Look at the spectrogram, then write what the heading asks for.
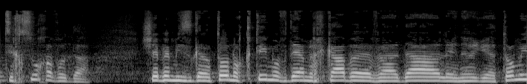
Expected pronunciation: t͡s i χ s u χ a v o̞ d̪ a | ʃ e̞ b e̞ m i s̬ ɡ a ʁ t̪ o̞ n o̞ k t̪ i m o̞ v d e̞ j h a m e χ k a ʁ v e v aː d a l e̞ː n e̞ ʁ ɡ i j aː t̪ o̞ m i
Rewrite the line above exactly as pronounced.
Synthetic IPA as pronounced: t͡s i χ s u χ a v o̞ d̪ a | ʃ e̞ b e̞ m i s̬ ɡ a ʁ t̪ o̞ n o̞ k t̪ i m o̞ v d e̞ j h a m e χ k a ʁ b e v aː d a l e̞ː n e̞ ʁ ɡ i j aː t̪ o̞ m i

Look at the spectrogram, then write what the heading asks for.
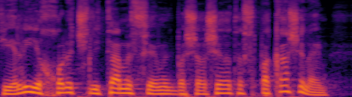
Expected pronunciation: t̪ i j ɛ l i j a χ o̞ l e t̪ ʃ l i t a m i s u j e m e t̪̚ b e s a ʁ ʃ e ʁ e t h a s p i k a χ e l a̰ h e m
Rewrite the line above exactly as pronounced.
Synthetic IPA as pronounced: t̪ i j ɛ l i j e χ o̞ l e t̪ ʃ l i t a m e s u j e m e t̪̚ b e ʃ a ʁ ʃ e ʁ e t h a s p a k a ʃ e l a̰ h e m

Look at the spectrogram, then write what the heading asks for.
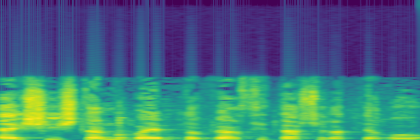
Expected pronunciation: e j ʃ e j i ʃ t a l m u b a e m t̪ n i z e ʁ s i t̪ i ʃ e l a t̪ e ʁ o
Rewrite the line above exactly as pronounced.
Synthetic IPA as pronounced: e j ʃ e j i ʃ t a l m u b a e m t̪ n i v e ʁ s i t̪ a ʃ e l a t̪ e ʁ o

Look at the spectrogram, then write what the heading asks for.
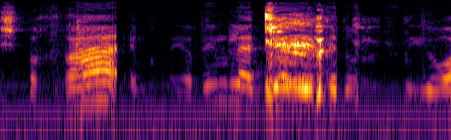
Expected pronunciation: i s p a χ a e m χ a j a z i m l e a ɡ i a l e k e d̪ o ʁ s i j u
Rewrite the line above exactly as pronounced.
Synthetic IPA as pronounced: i ʃ p a χ a e m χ a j a v i m l e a ɡ i a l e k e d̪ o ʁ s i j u

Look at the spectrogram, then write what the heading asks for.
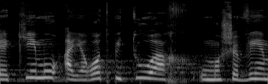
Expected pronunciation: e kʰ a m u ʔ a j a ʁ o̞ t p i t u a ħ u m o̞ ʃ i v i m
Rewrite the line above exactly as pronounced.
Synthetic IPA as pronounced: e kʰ i m u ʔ a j a ʁ o̞ t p i t u a χ u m o̞ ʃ a v i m

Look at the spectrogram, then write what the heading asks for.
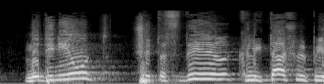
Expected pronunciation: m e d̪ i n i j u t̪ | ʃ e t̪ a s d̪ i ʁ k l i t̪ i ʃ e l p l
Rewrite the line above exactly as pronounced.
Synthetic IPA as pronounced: m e d̪ i n i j u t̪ | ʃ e t̪ a s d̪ i ʁ k l i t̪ a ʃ e l p l

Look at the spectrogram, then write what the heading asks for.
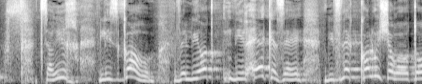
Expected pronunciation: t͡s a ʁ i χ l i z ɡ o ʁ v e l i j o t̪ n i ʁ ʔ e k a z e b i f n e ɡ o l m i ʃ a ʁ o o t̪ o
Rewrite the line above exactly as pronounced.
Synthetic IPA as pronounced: t͡s a ʁ i χ l i z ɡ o ʁ v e l i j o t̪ n i ʁ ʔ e k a z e b i f n e k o l m i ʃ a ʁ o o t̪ o

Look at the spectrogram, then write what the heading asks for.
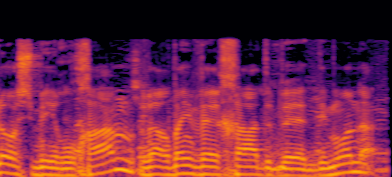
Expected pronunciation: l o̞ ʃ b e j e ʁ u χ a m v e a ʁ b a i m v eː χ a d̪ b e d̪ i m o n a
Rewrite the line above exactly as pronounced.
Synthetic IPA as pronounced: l o̞ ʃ b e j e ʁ u χ a m v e a ʁ b a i m v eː χ a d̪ b e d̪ i m o n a

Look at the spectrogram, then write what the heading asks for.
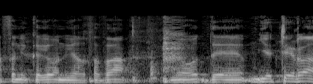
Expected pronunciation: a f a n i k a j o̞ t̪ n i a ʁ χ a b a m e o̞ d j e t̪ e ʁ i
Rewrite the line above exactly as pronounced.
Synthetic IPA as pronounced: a f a n i k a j o̞ n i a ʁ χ a v a m e o̞ d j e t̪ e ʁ a

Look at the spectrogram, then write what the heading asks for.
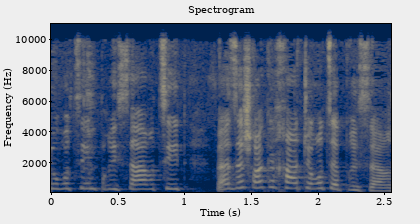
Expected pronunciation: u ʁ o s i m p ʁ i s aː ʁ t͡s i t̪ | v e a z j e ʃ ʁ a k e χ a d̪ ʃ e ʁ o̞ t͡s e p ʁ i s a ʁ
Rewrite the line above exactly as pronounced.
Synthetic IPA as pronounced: u ʁ o t͡s i m p ʁ i s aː ʁ t͡s i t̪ | v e a z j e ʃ ʁ a k e χ a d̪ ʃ e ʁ o̞ t͡s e p ʁ i s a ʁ

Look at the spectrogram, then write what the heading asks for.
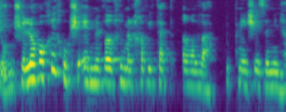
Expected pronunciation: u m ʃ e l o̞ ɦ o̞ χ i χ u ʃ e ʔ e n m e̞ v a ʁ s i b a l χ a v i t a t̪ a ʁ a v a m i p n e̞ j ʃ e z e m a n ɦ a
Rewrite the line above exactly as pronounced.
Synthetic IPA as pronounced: u m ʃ e l o̞ ɦ o̞ χ i χ u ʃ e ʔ e n m e̞ v a ʁ χ i m a l χ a v i t a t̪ a ʁ a v a m i p n e̞ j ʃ e z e m i n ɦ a

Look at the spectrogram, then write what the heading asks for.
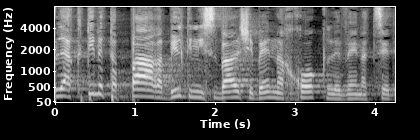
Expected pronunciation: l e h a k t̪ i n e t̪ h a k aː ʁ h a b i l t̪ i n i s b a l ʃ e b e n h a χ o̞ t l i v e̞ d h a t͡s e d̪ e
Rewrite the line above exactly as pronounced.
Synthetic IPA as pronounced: l e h a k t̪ i n e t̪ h a p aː ʁ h a b i l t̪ i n i s b a l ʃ e b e n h a χ o̞ k l e v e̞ n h a t͡s e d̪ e

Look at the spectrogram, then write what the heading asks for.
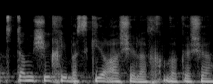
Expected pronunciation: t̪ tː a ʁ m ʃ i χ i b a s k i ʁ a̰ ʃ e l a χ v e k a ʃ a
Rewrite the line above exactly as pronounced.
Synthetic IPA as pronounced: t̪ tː a m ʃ i χ i b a s k i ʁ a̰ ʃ e l a χ v a k a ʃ a

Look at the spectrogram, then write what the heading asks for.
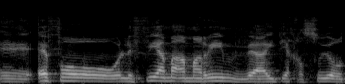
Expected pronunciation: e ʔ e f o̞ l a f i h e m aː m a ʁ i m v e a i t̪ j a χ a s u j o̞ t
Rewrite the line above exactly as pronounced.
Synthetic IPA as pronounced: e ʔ e f o̞ l e f i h a m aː m a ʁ i m v e a i t̪ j a χ a s u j o̞ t

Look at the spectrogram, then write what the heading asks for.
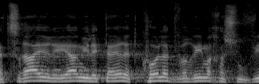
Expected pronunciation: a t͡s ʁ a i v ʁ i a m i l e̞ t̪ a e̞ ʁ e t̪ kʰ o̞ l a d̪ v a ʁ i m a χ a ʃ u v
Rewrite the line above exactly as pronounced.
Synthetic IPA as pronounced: a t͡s ʁ a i ʁ i a m i l e̞ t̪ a e̞ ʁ e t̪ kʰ o̞ l a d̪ v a ʁ i m a χ a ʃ u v

